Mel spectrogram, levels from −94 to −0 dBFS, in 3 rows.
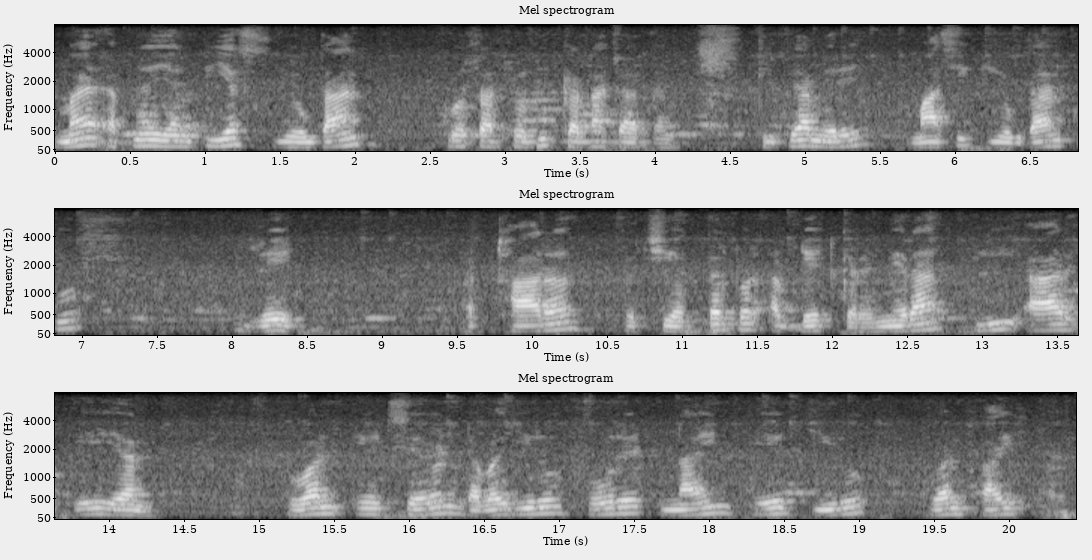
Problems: background sounds at intervals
